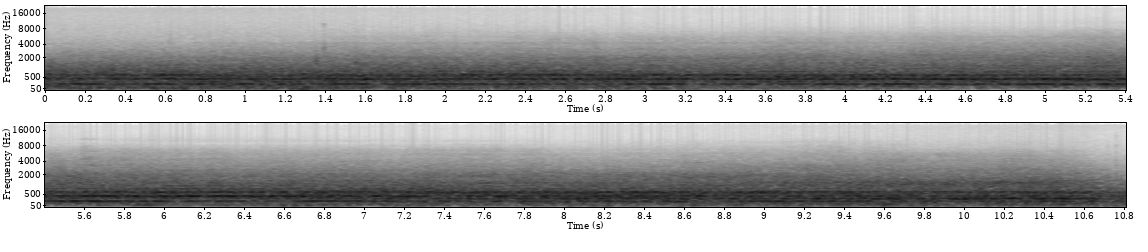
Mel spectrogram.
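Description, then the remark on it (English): A loud, continuous rumble of cars passing over a bridge, with a steady droning hum and roar that holds for the whole stretch without easing. No one speaks. “Calm when it's just the water, and chaotic when the cars pass by the bridge.”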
